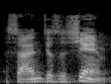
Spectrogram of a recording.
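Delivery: Shem with a short e, not English shame; slow Shem, short vowel, not shame. Shown as a demonstration. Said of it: "不是英文那个shame".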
